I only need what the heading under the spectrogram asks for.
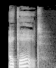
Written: agat

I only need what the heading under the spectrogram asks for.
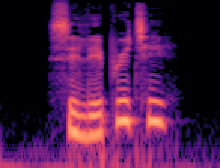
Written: CELEBRITY

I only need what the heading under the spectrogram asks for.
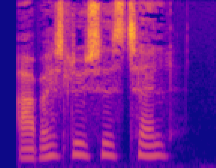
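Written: arbejdsløshedstal

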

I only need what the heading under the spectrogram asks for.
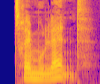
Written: tremulant

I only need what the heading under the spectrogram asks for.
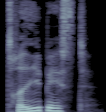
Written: tredjebedst

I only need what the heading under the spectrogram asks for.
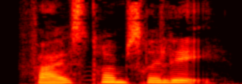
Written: fejlstrømsrelæ

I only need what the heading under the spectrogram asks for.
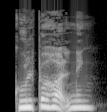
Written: guldbeholdning

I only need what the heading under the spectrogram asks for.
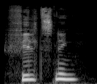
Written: filtsning

